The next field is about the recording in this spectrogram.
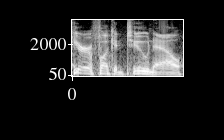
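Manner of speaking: plain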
